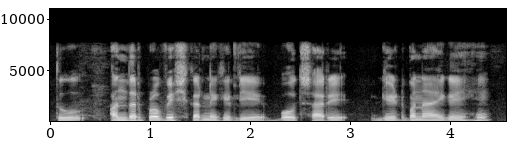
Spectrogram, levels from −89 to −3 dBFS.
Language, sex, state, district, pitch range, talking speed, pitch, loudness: Hindi, male, West Bengal, Alipurduar, 115-135 Hz, 155 wpm, 125 Hz, -19 LUFS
